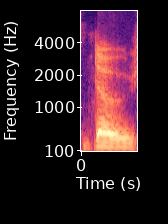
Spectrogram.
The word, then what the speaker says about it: Doge: I don't know how to pronounce anything. It's the one thing I know as a Zoomer is that it's Doge.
